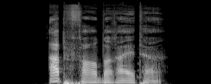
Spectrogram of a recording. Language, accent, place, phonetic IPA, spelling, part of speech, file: German, Germany, Berlin, [ˈapfaːɐ̯bəˌʁaɪ̯tɐ], abfahrbereiter, adjective, De-abfahrbereiter.ogg
- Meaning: inflection of abfahrbereit: 1. strong/mixed nominative masculine singular 2. strong genitive/dative feminine singular 3. strong genitive plural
